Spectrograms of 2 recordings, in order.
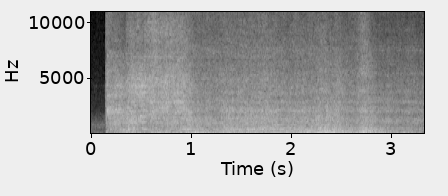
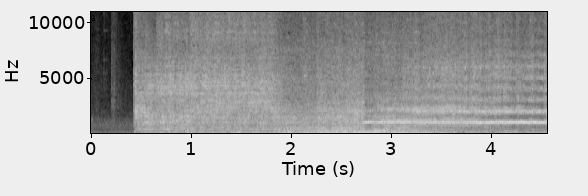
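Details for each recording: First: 1965 Ford Falcon after the steering column and shifter were readjusted: the starter churns roughly and unevenly but the engine doesn't catch, because the accelerator wasn't pumped to prime the carburettor. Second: 1965 Ford Falcon after the steering column and shifter were readjusted: the starter churns about two seconds, then the engine catches and settles into a steady idle, a normal start.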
